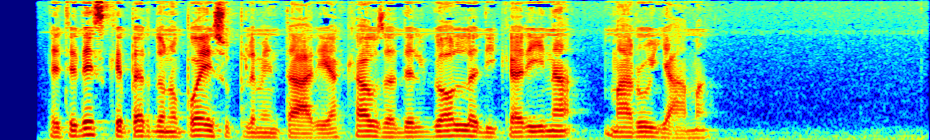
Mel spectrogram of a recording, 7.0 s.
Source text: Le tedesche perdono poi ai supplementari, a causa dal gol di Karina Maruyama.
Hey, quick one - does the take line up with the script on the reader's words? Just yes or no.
no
